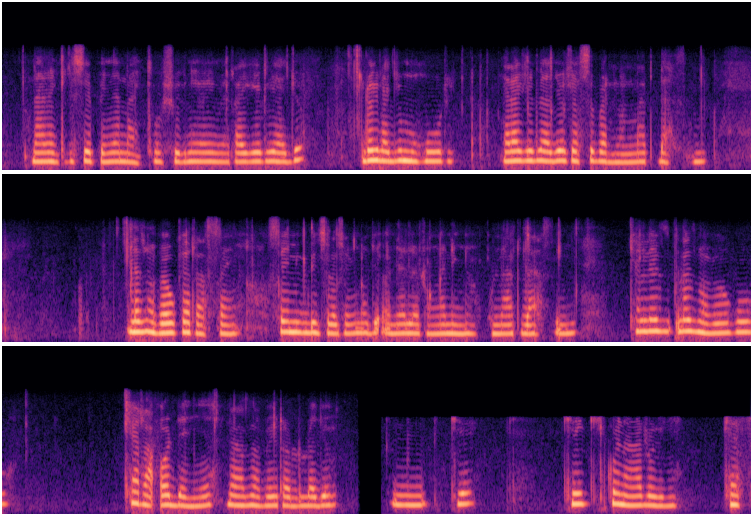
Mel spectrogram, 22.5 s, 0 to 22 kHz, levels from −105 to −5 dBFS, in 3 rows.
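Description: At 18.54 s the speech cuts off abruptly and stays silent for 240 ms, until 18.78 s. This is a handover gap: while the call switched from one network to another, no speech frames got through, so whatever was said then is missing.

When the speech resumes at 18.78 s it sounds duller and rougher through to the end, with nothing above 4 kHz. This is a fallback to narrowband. After the handover the call dropped out of HD Voice, where the light AMR-WB coding at around 12.65 kbit/s had kept the speech clear. The sound now points to the older AMR-NB codec at around 12.2 kbit/s, which cannot carry the upper band.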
